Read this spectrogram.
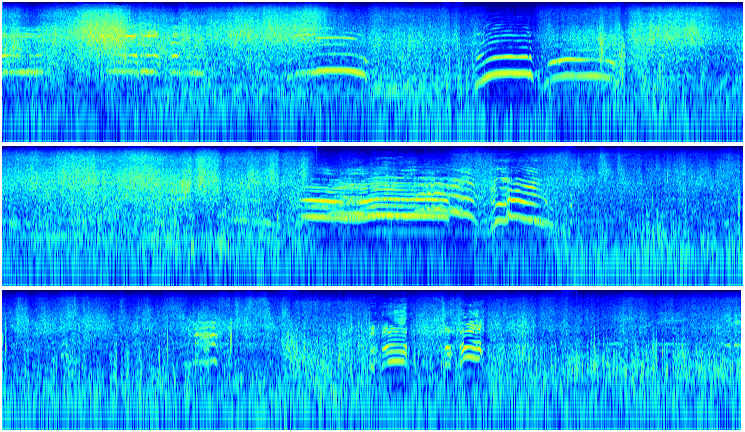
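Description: Wind roars loudly against a microphone outdoors.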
